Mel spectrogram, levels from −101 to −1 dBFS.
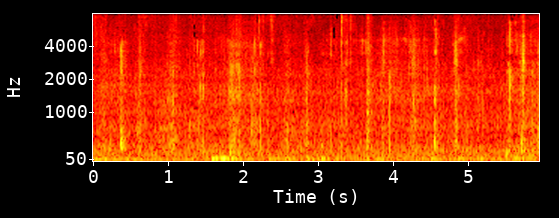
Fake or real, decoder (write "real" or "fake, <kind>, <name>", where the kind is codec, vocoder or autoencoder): real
